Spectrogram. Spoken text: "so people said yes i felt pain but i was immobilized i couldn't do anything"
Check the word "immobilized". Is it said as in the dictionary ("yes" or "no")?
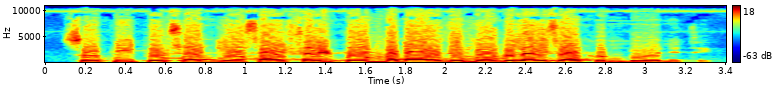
no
